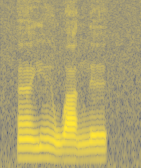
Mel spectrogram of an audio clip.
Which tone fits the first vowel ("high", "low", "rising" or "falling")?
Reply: high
